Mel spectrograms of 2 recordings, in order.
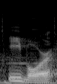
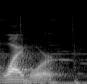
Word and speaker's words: Ybor: When you're in town, you really need to go down to Ebor and get some really good Cuban food. By the way, don't show your newness to Tampa. Ebor is pronounced Ebor, not Ybor.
